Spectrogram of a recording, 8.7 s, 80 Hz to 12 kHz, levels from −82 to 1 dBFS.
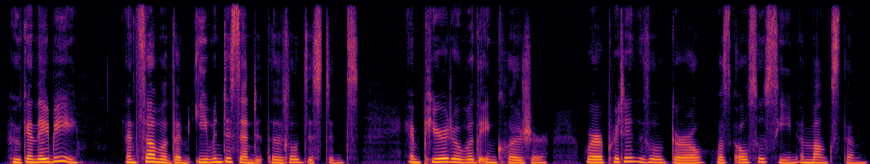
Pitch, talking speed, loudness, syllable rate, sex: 220 Hz, 195 wpm, -20 LUFS, 6.3 syllables/s, female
